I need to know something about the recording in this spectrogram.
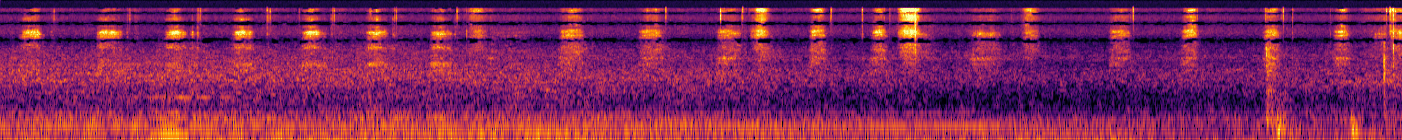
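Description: A felt-tip marker squeaks and scratches softly on paper.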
